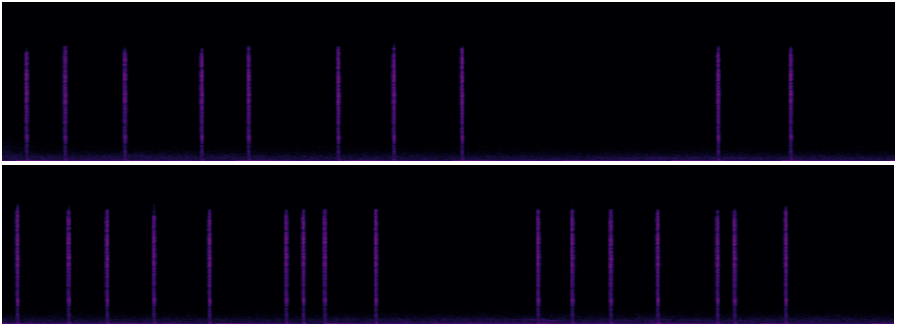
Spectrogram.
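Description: Short electronic clicks tick one after another at an uneven pace.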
